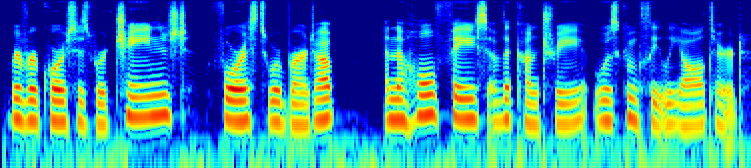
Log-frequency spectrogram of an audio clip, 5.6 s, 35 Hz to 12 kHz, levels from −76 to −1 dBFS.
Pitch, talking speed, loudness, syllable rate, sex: 180 Hz, 190 wpm, -18 LUFS, 6.1 syllables/s, female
